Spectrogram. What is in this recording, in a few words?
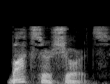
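"boxer shorts", American English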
